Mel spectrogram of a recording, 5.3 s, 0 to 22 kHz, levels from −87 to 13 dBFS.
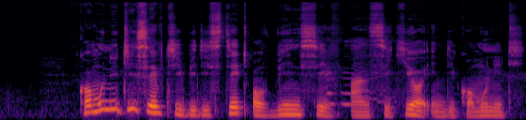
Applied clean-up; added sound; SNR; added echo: none; none; none; none.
